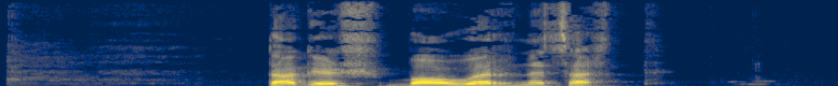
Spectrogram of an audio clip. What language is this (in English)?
Wakhi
